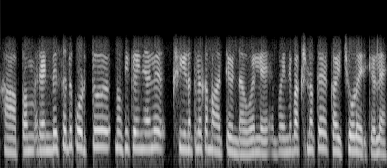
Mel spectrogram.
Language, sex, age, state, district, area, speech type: Malayalam, female, 18-30, Kerala, Thrissur, rural, conversation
